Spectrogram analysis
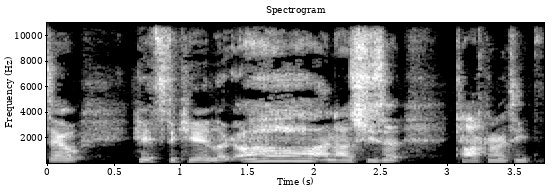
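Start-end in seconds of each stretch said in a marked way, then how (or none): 1.4-2.1 high, loud imitated cry; mock yell. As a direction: cry out as if hit. Kid hit in retold scene.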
